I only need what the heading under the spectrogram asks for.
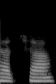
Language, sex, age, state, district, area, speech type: Urdu, female, 30-45, Uttar Pradesh, Rampur, urban, conversation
